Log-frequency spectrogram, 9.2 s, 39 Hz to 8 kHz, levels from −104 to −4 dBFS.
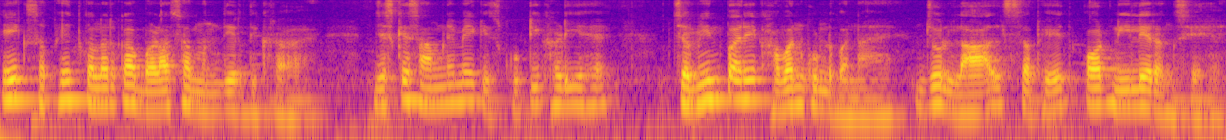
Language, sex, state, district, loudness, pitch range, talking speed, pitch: Hindi, male, Chhattisgarh, Sukma, -18 LUFS, 115-155 Hz, 210 wpm, 145 Hz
